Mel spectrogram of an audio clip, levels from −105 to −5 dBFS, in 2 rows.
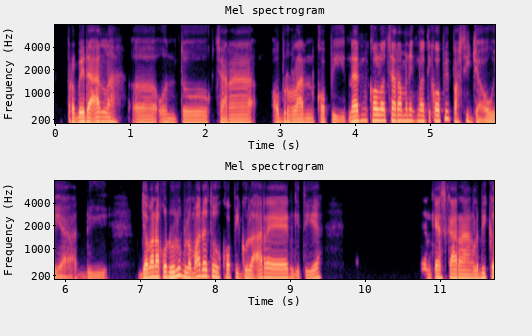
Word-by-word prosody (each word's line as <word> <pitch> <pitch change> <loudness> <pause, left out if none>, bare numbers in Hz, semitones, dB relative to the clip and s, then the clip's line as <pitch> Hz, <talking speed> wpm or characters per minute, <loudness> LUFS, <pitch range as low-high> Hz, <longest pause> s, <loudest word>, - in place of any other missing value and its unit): perbedaanlah, 135 -3 +2
eee, 105 0 -3
untuk 110 -2 -3
cara 115 0 -2 0.2
obrolan 115 0 -1
kopi. 110 -5 -4
Dan 155 +5 +3
kalau 170 0 +4
cara 170 -1 +3
menikmati 165 -1 -2
kopi 170 +7 +1
pasti 135 - -5
jauh, 95 0 -2
ya, 85 +2 -6
di, 90 -2 -8 0.5
zaman 130 +4 +6
aku 155 - +3
dulu 160 +6 +5
belum 140 - 0
ada, 190 - +5
tuh, 170 -4 +2
kopi 130 0 -3
gula 120 0 -1
aren, 135 -1 +2
gitu, 110 -1 -6
ya. - - -7 1.4
Yang 130 -2 -5
kayak 125 -2 +2
sekarang, 125 -2 +1
lebih 135 +3 0
125 Hz, 155 wpm, -25 LUFS, 110-140 Hz, 1.4 s, zaman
